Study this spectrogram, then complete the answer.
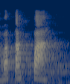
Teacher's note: vatapá última sílaba mais forte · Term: oxítona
